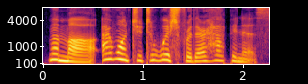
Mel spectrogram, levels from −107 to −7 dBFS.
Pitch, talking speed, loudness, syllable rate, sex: 240 Hz, 240 wpm, -17 LUFS, 5.7 syllables/s, female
